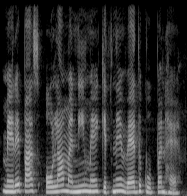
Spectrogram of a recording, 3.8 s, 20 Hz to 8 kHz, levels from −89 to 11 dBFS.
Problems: background sounds at intervals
